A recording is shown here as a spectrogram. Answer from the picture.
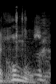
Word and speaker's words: hummus: normal English and then you say homos because that's the right way to say it we're gonna make a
